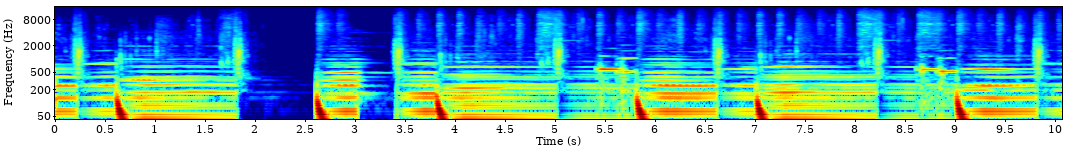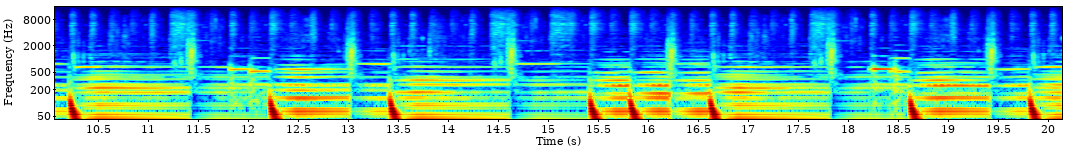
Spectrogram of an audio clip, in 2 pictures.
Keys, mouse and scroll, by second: 0.3 click, 0.8 space, 1.1 middle click, 1.6-2.0 scroll down 2, 1.8 middle click, 2.7 space, 2.9 middle click, 3.7-4.2 scroll up 1, 4.2 middle click, 5.0 click, 5.9 click, 6.1 middle click, 6.5 space, 7.7 space, 8.1 middle click, 10.0 click, 12.9 click, 15.6 click, 17.3 click, 18.7 shift+a.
